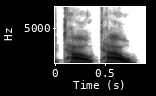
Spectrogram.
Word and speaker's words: Tou Thao: actually it's I think if you were to pronounce it correctly it's like Tau Tau you know but I think in colloquial English we just say Tao Tao uh it's t-o-u-t-h-a-o is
